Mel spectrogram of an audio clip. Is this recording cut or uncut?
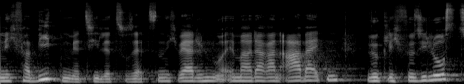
uncut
